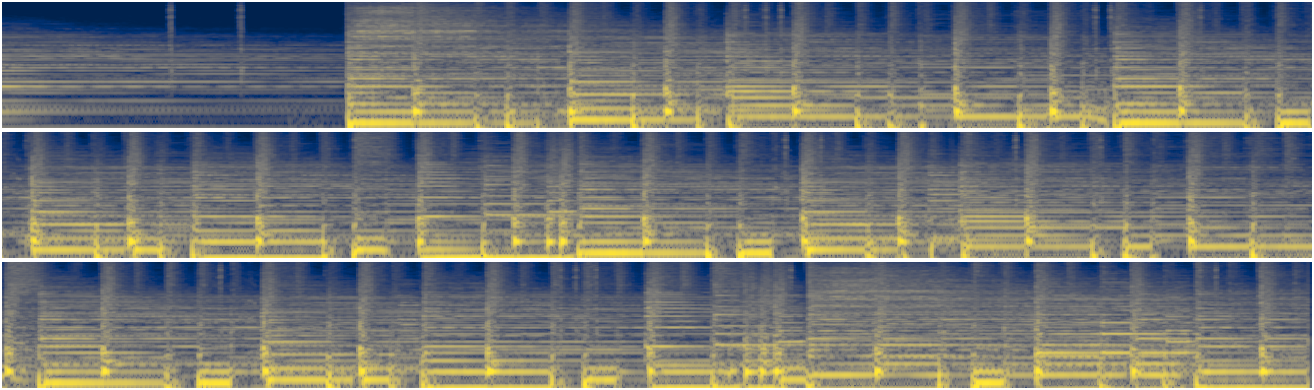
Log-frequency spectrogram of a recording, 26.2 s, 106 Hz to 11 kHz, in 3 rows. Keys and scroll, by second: 2.2-4.0 typing, 6.0 ctrl+g, 8.9 ctrl+c, 9.3 Escape, 10.8 p, 11.9-13.3 typing, 15.3 ctrl+g, 16.1-16.8 typing, 17.3 Escape, 18.8-22.0 typing, 22.2 ctrl+g.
